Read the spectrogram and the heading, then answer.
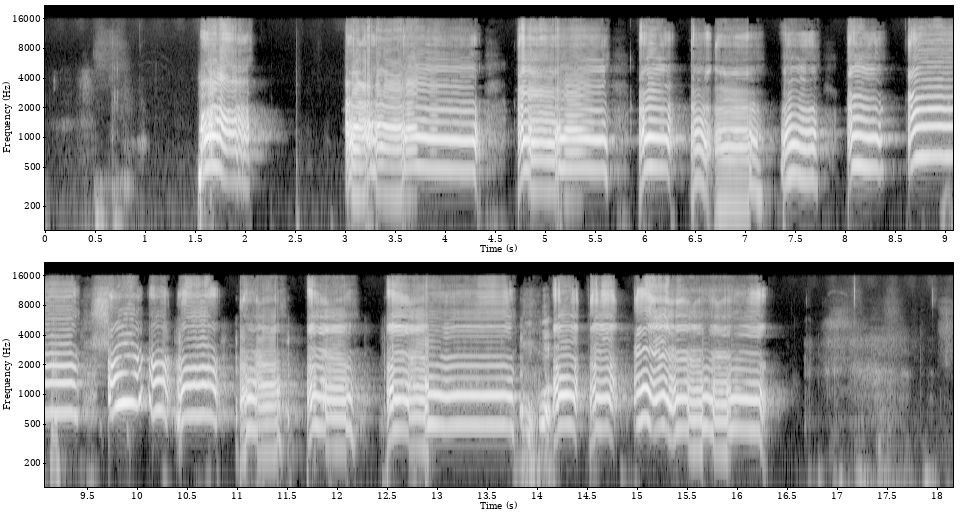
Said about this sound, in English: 또 하나는 the plastic chicken doll. You know the yellow yellow chicken. Oh yeah, yeah, the gag doll.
